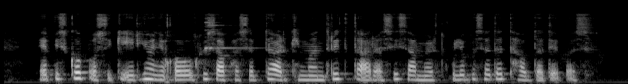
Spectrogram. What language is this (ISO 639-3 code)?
kat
